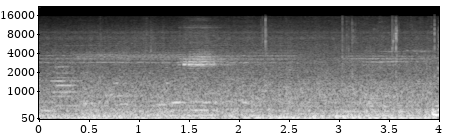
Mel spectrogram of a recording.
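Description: Motor traffic passing close by: a steady low engine rumble that swells slightly, with a short high tone about one and a half seconds in.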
